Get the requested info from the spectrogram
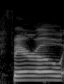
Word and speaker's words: Faarrow: These two girls, their band is named Pharaoh, and this goes, and it's not spelled like it should. It's spelled F-A-A-R-R-O-W.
